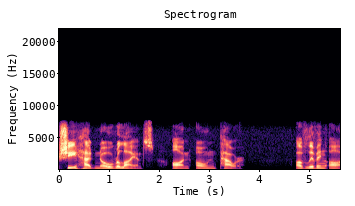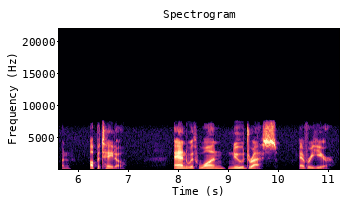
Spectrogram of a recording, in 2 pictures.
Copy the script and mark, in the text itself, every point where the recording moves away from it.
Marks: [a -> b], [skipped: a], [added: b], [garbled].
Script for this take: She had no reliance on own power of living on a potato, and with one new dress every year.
She had no reliance on own power of living on a potato, and with one new dress every year.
